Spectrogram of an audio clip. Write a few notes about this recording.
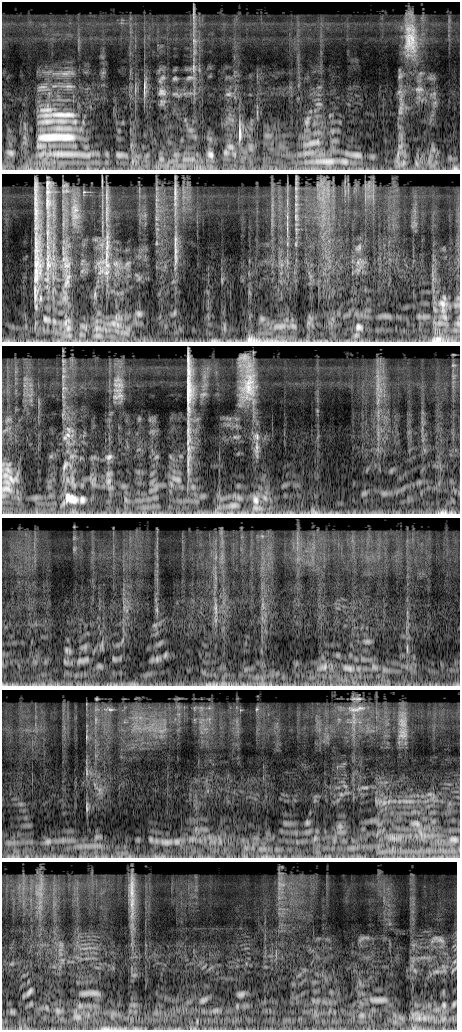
Near the cinema, there's a food truck with a long waiting line : this could be a good presage for good food ! Indian people prepair indian wrap food. Into the line, I'm waiting to buy my meal. Some persons speak about the good food, some other the next film upcoming. It's a classical ambience of the Tours city, outside from the touristic places.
